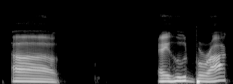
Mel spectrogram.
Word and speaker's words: Ehud Barak: They are blackmailing the former Israeli prime minister, Ehud Barak.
